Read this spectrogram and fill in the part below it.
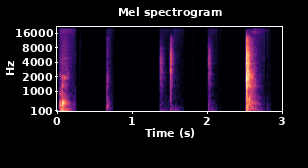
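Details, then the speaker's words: Gray Miyoo Flip handheld during a 10-minute hinge stress test: several sharp, isolated clicks half a second to a second apart as the hinge is worked; the source of the click is unclear. "Huh. I think I hear another click here. Do you hear it?"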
